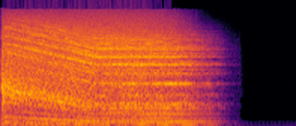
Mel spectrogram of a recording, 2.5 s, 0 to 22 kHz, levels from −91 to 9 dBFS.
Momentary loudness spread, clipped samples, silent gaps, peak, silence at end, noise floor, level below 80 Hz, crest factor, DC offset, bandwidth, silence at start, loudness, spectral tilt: 9 LU; 0.9%; none; 0 dBFS; 0.65 s; -68 dBFS; -30 dBFS; 8 dB; under 0.1%; over 20 kHz; 0 s; -4 LUFS; -0.5 dB/octave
